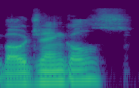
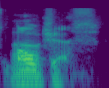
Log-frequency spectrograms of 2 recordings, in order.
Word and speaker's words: Boltjes: glad to be here how do you say your last name Bojangles uh that's very close actually it's bulgeous holy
